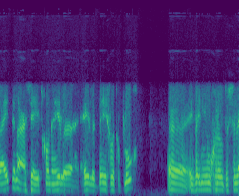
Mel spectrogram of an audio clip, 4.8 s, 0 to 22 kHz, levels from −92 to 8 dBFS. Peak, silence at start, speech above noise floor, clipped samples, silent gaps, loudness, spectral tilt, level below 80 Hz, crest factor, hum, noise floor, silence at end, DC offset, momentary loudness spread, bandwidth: -2 dBFS; 0 s; 44 dB; under 0.1%; none; -18 LUFS; -8 dB/octave; -58 dBFS; 14 dB; none; -61 dBFS; 0 s; under 0.1%; 4 LU; 7.8 kHz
